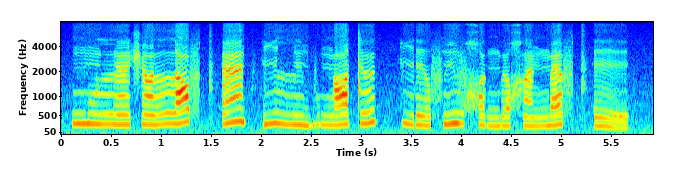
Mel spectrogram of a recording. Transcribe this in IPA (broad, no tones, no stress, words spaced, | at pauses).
ŋ͡mũlːæ̃ʃɑ̃lːɑf t͡sʼæ̃ t͡sʼi lːĩbuŋɑ tø kːiɾeə̯fĩv χøŋ͡møχæ̃ŋ͡mæf t͡sʼe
